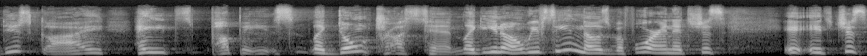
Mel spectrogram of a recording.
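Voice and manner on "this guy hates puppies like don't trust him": deep, slow, dark, ominous narrator voice. Imitating the narrator of dark political attack commercials: ominous deep attack-ad voice. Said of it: "ominous, dark commercials where this guy has this deep voice".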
